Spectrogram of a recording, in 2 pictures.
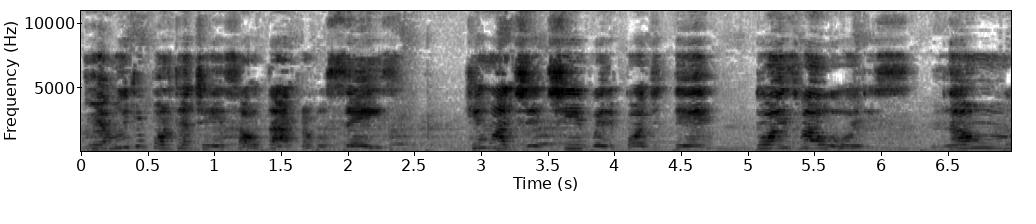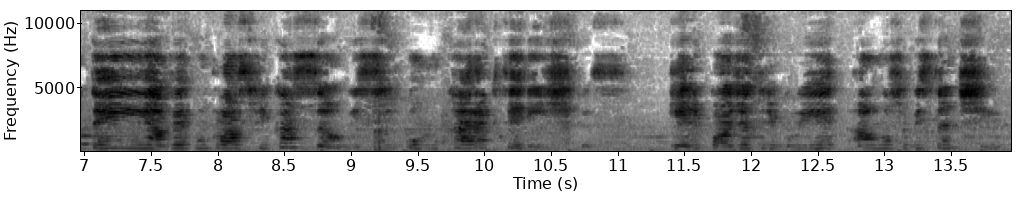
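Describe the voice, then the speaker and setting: A woman's voice: high-pitched, pushed and bright, recorded from a distance, low-quality recording. A woman teacher from Brazil, patiently explaining grammar step by step and checking in with her students. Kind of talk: recorded grammar lesson.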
